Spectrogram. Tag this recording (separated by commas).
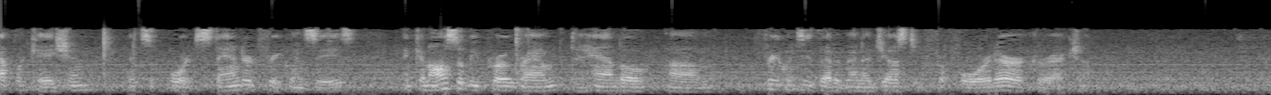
Speech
